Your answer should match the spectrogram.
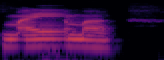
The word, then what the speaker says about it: Miami: Spelled Miami, but pronounced Miami, Oklahoma.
